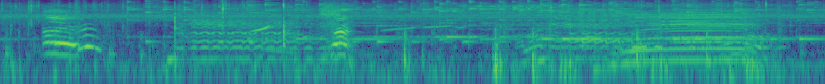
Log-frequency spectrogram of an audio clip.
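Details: Himalayan goats at a goat farm in the jungle, Uttarakhand village, India; several quavering, wavering bleats overlap at different pitches, with clicks, rustling and a faint steady hum throughout.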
